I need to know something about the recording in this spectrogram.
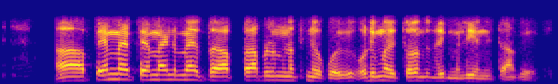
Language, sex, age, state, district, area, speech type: Sindhi, male, 60+, Madhya Pradesh, Katni, urban, conversation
